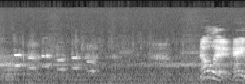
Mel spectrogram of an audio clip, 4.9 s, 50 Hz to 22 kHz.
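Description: Telephone dialing in a Deadpool video game on Xbox 360: a quick run of keypad tones, then a pause and a louder burst of ring or line tones, all heard under talking.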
